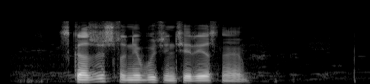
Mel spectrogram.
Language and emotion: Russian, neutral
